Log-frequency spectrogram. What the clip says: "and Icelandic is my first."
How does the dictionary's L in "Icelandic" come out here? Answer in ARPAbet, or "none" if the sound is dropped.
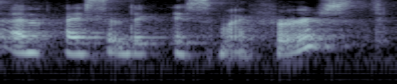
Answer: none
